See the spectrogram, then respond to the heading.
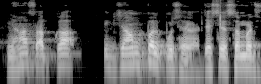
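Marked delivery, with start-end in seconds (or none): none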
